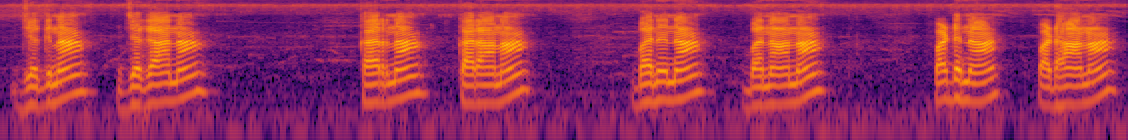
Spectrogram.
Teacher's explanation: ಕೊನೆಯಿಂದ ಎರಡನೇ ಅಕ್ಷರಕ್ಕೆ ದೀರ್ಘಾಕ್ಷರ ಬಂದಿದೆ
